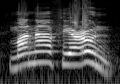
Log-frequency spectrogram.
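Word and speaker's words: مَنَافِعُ: মানাফিউন। মাশাআল্লাহ, চমৎকার হয়েছে না? মানাফিউন, তবে টেনে বলা যাবে না, মানাফিউন না, মানাফিউন বলেন সবাই, মানাফিউন।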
